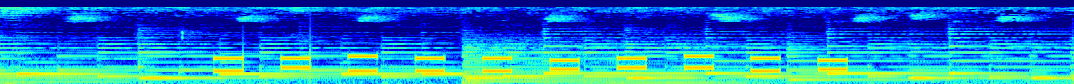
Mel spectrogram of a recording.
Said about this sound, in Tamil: உன்னோட ஃபோனை ஒரு நிமிஷம் எடுக்கிறியா நான் சொல்கிற நம்பரை மட்டும் கொஞ்சம் டைல் பண்ண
